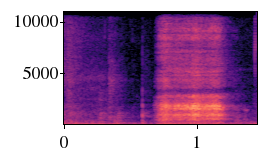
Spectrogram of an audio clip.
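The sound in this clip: A voice imitates an actress's shocked gasp: one sharp, breathy inhalation that swells loudly and cuts off, following a short stretch of quieter breath noise.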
